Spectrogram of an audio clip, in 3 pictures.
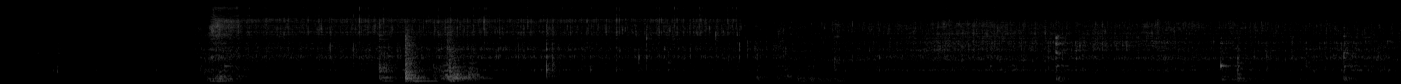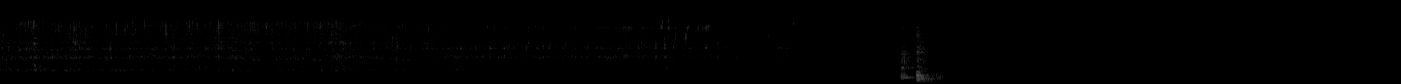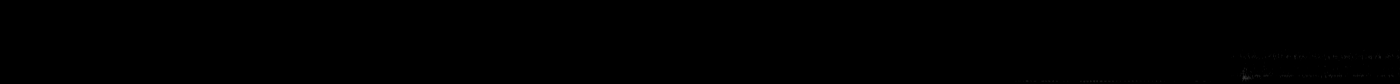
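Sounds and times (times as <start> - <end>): chicken sizzling in hot oil: 1.4 - 22.4, 40.2 - 42.0.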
